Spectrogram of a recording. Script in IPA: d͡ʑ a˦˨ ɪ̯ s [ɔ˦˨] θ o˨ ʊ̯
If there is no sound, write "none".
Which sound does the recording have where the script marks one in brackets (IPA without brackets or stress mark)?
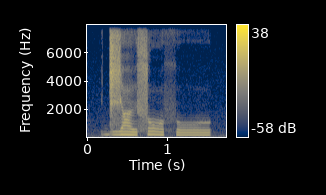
ɔ˦˨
